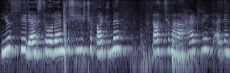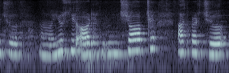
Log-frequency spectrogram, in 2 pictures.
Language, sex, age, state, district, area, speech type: Kashmiri, female, 30-45, Jammu and Kashmir, Baramulla, rural, spontaneous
